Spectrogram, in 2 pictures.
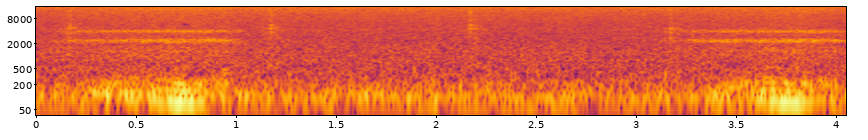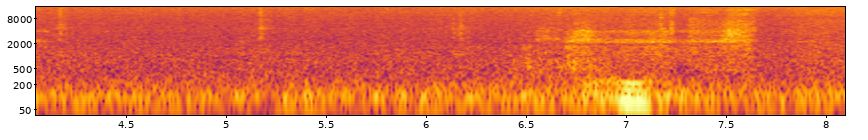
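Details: Low rumbling snores about every three seconds with faint squeaky whistles between them, over steady room hiss; ordinary snoring during sleep.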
